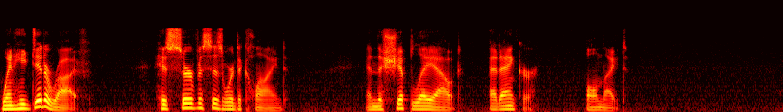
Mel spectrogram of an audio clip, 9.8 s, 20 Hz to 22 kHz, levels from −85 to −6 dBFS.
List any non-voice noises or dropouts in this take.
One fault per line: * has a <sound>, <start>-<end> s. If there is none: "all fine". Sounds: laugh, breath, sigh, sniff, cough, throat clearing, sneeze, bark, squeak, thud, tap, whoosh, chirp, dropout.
all fine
